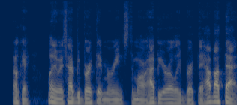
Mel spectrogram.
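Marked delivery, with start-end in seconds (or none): 0.9-2.7 insincere, half-hearted, unconvincing, low and soft. Speaker addressing the marines, insincere birthday wishes. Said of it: "That didn't even sound sincere".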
